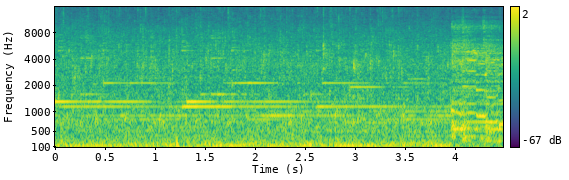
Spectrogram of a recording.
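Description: Wind chime ringing a few scattered, sustained notes over a steady hiss of water trickling from a kiddie pool as it is emptied.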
